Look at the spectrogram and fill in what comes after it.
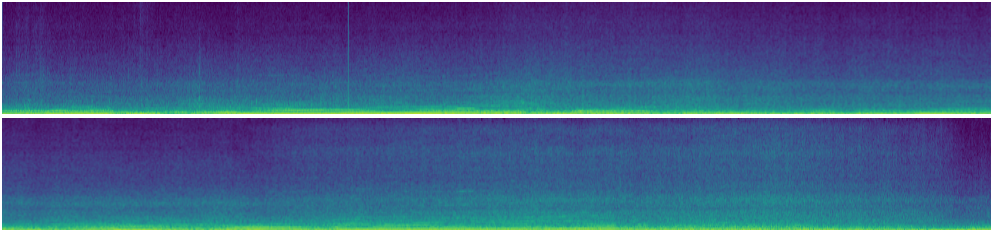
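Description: Lotus Elise SC's supercharged four-cylinder engine heard from the cockpit under load, its revs climbing steadily in gear and dropping sharply at gear changes about eight and twenty-four seconds in. The revs dip briefly once in between, then fall away as the car slows near the end. A steady rush of wind and road noise runs underneath.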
